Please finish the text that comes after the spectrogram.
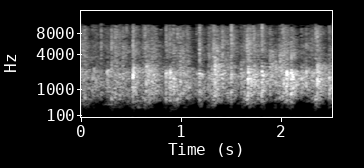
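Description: Steady applause from the audience at a live show for the man filming it, a dense wash of many hands clapping at once, sustained evenly at moderate loudness with no voices over it.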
